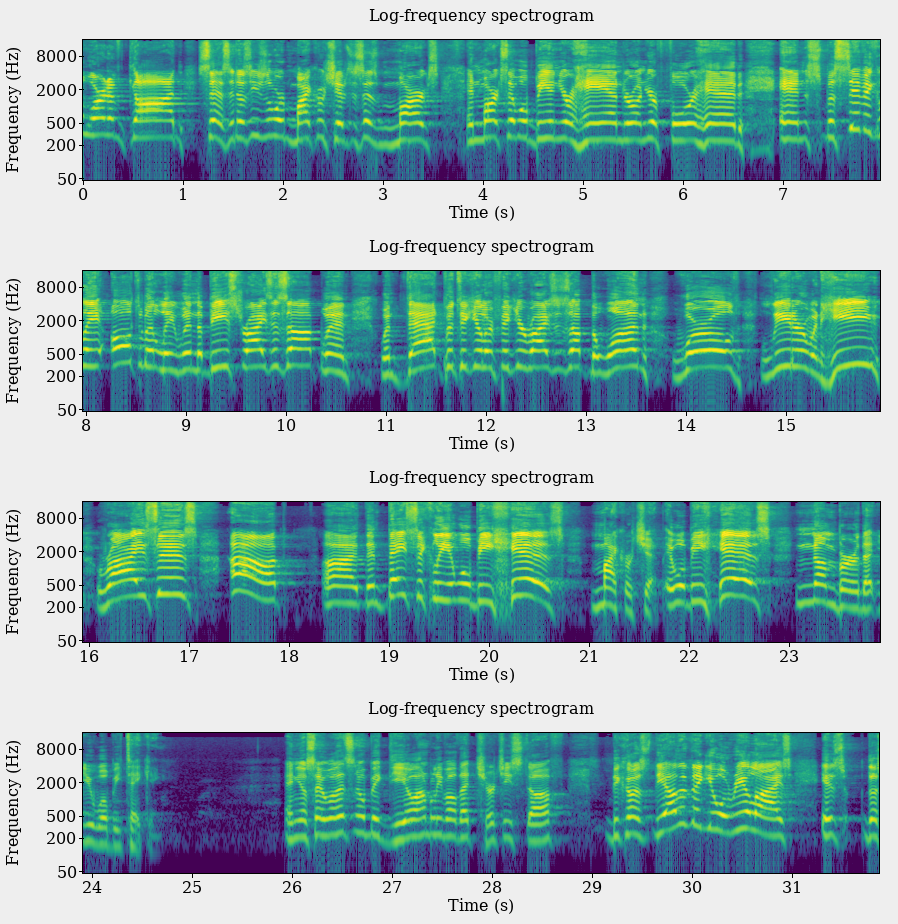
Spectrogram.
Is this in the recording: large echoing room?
yes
